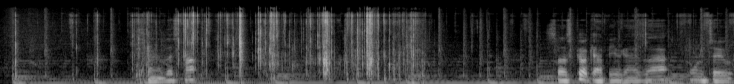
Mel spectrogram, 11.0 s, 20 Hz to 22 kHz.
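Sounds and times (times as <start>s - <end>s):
cards handled with light clicks: 1.0s - 6.4s, 9.5s - 10.5s
foil wrapper crinkling and tearing: 1.1s - 7.2s.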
